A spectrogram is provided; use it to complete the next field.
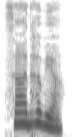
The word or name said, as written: ಸಾಧವ್ಯ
